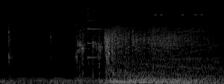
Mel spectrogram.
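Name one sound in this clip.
A soft whoosh bursts out.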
